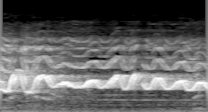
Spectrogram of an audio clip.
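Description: A child singing one very high held note into a microphone, with a wide, exaggerated operatic vibrato that makes the pitch wobble up and down about four times a second; the note cuts off abruptly at the end.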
